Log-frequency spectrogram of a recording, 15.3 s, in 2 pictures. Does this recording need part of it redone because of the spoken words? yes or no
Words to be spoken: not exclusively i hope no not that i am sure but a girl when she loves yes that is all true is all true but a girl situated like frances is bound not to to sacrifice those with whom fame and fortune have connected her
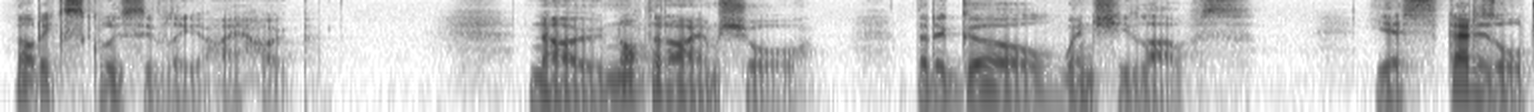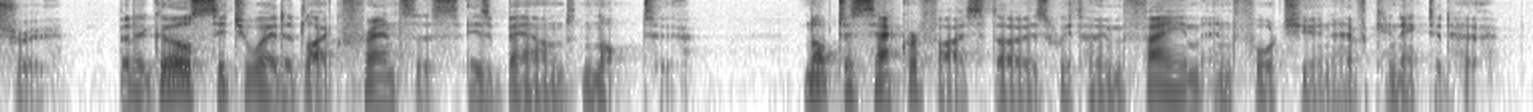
yes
